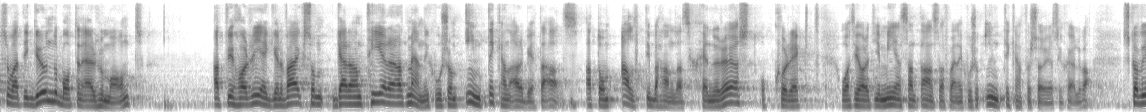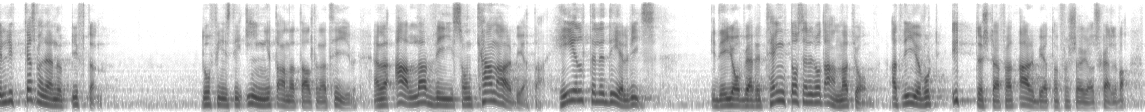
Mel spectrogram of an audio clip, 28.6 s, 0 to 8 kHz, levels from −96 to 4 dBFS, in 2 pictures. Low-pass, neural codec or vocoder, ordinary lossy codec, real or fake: 7.2 kHz; codec, 24 kHz, 3.1 kbps, DualCodec; none; fake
